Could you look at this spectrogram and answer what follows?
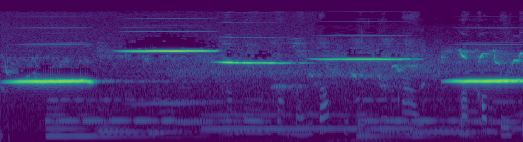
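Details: Scaly thrush lure call used for night net-trapping of migrating birds: long, pure, steady whistles, each held about a second with short gaps, over low humming tones that sound like music.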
